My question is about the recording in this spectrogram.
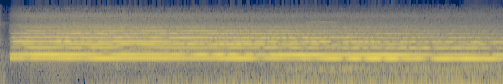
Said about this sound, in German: woran ich mich noch immer nicht gewöhnt habe, ist, dass ähm, zum Schichtbeginn dreimal die Sirene hier läuft.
